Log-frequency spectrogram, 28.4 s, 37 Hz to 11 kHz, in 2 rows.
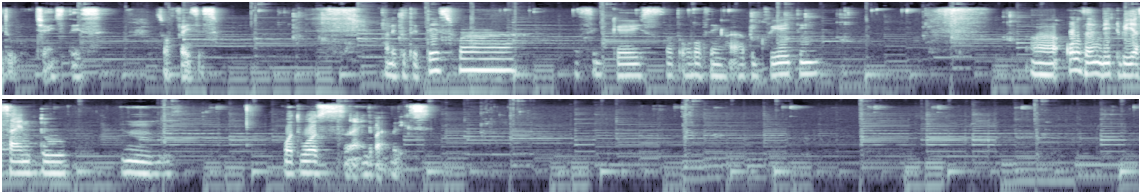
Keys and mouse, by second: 1.1-2.4 right drag, 2.4-5.4 middle drag, 9.4 middle click, 14.8-20.9 drag.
